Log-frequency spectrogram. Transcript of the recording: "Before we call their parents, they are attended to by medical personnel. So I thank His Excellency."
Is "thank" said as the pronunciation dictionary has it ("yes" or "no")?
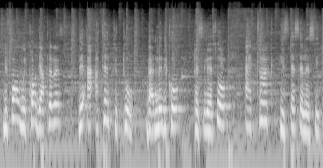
no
